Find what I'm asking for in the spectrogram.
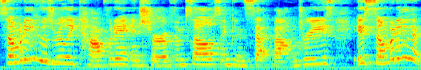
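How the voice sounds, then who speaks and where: Loud and very fast, a woman speaks in a high pitch with a bubbly, animated tone against audible room echo. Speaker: lifestyle vlogger. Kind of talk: casual advice monologue.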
